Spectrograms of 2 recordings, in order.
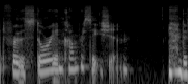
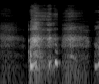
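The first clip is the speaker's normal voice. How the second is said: high breathless giddy laugh; 10 semitones higher than usual. Acted. Freed demon laughing in disbelief at its freedom. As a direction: laugh with wild relief.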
